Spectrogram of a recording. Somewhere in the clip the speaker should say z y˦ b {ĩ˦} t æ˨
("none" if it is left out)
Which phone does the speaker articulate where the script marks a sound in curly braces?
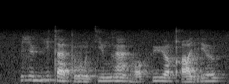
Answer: i˦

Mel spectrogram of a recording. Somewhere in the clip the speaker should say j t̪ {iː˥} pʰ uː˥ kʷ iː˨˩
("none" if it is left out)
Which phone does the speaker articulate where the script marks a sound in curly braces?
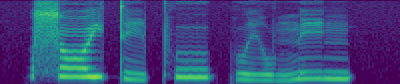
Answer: iː˨˩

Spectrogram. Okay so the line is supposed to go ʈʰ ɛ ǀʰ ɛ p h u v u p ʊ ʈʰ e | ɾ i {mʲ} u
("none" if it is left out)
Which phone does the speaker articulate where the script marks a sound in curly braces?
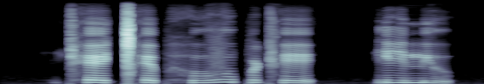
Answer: mʲ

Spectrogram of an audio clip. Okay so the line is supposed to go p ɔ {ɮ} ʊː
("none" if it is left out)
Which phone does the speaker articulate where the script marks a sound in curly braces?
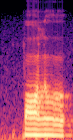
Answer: l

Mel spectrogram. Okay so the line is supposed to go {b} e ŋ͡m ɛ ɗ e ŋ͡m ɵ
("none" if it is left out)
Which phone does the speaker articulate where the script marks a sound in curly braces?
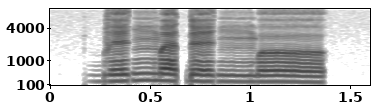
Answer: b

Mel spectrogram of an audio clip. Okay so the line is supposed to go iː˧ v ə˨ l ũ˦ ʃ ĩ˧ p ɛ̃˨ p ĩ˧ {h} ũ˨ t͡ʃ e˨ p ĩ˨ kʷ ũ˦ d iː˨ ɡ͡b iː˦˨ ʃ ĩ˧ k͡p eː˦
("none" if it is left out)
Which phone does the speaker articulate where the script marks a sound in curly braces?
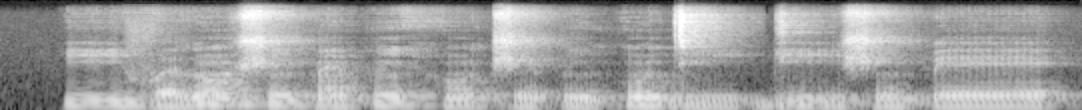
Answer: h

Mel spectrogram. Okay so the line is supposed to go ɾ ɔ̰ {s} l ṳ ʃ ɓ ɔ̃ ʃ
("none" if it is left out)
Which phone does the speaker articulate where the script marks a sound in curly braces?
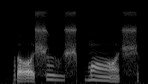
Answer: ʃ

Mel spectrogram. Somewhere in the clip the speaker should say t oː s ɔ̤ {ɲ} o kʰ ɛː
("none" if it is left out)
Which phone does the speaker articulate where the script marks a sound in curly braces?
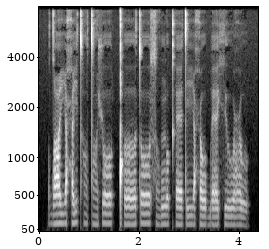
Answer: ŋ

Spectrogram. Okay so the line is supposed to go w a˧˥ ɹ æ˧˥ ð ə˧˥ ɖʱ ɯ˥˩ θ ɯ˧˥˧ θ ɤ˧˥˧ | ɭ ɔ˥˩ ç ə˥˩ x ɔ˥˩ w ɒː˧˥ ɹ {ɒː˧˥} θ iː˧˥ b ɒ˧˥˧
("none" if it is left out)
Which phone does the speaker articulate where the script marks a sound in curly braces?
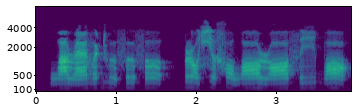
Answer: ɒː˧˥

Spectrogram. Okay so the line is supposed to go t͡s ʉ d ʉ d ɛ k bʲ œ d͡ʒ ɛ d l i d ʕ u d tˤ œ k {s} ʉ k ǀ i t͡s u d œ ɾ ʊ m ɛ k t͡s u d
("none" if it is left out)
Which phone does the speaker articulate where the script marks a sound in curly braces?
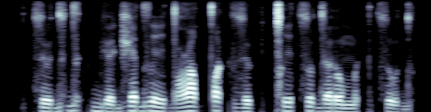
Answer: z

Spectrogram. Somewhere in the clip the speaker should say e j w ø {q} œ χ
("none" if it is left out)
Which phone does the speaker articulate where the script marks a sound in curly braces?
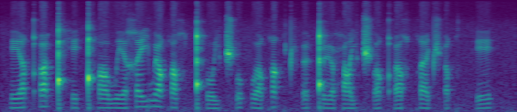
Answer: q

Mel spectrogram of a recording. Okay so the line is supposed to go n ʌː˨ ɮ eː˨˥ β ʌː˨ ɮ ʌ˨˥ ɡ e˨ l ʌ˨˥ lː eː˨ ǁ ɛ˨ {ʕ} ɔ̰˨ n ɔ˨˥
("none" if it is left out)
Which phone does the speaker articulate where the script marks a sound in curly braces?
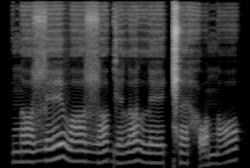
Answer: h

